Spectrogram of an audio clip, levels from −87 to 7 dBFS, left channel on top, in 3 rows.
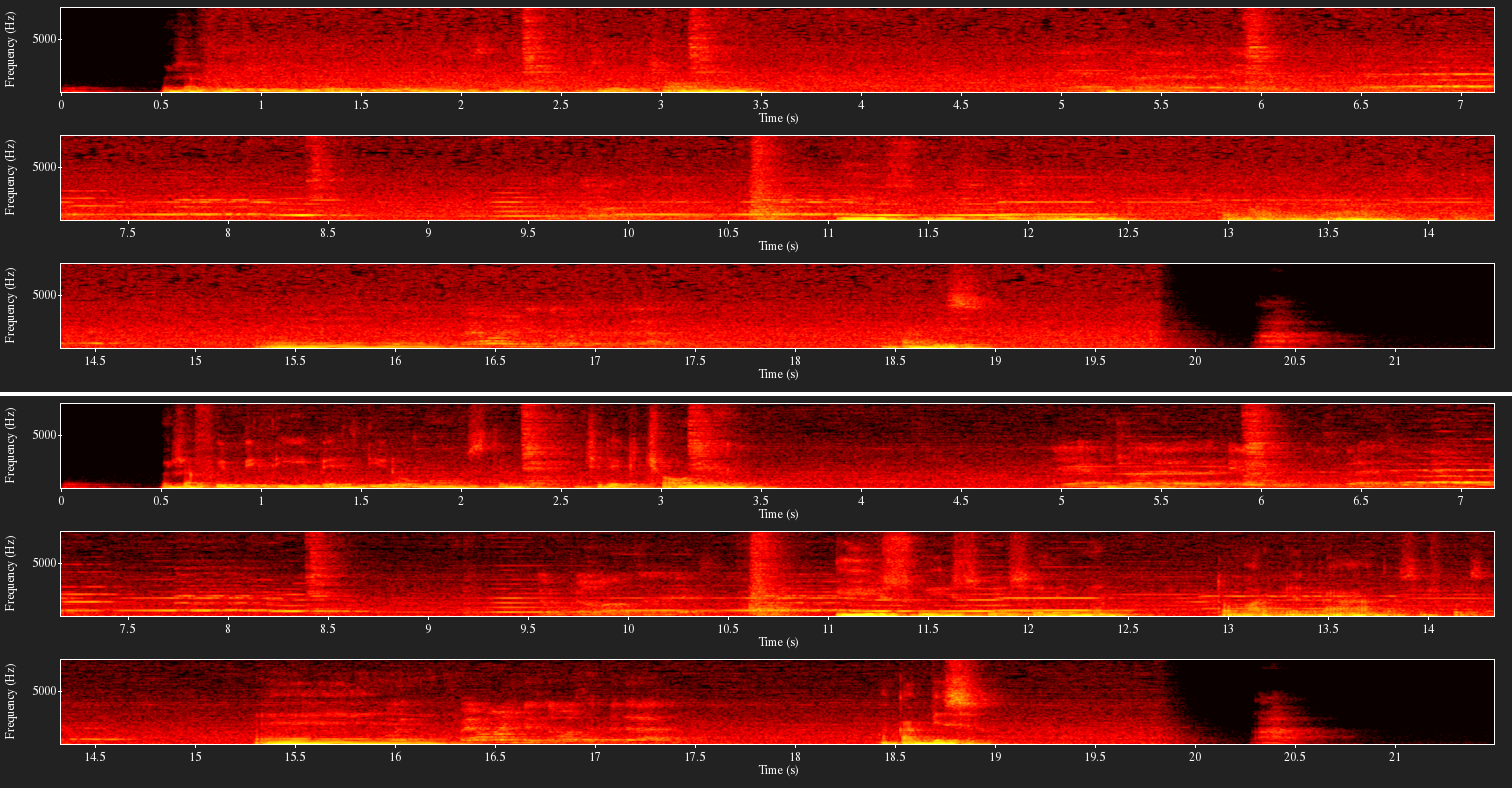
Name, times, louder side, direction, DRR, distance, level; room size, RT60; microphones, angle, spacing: voice 1, 0.5-3.4 5.2-5.6 11.0-12.4 12.9-14.1 15.3-16.2 18.4-18.9, right 3 dB, 75° right, 6 dB, 0.4 m, -25 dB
sound 1, 0.7-19.8, left 5 dB, 85° left, 0.3 m, -43 dB
sound 2, 0.9-1.0 1.6-1.7 2.0-2.7 3.1-3.6 4.3-4.6 5.9-6.4 7.6-7.7 8.0-8.1 8.4-11.2, right 1 dB, 20° right, 0.8 m, -41 dB
voice 2, 4.9-7.4 9.5-10.4 15.9-17.5 20.3-20.4, right 2 dB, 55° right, -2 dB, 0.9 m, -38 dB
sound 3, 5.0-6.2 6.5-14.5, left 1 dB, 5° right, 0.3 m, -35 dB
2.4 x 2.3 x 3.0 m, 0.76 s
head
